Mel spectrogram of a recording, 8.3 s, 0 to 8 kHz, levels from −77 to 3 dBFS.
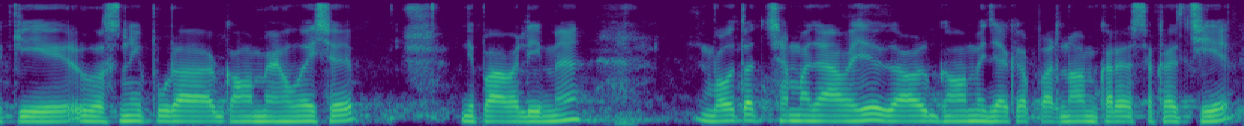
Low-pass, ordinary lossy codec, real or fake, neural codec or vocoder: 7.2 kHz; none; fake; codec, 16 kHz, 4 kbps, X-Codec, HuBERT features, trained on balanced general audio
